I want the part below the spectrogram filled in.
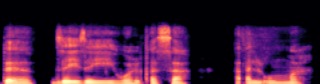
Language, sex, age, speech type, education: Hausa, female, 46-60, spontaneous, tertiary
